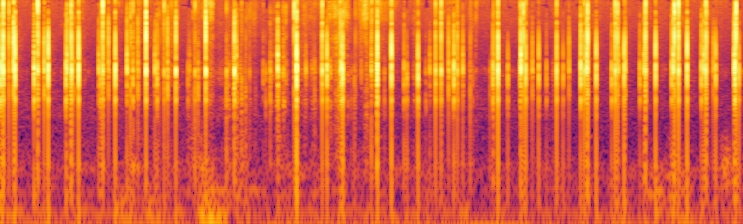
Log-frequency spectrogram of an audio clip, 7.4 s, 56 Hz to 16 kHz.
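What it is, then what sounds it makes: Nails tapping and scratching recorder mic heads. Long purple nails tap and scratch the two silver metal mic capsules on the plastic body of a Tascam DR-05 handheld recorder. The result is a rapid, uneven stream of dozens of sharp, bright clicks and crackles, with a hard tone near 2.8 kHz. Softer scratchy rustling and brief low rumbles fill the gaps between taps.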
